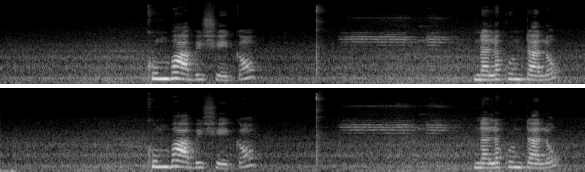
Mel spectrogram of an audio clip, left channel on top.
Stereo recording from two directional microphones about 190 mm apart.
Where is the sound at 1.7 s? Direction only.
20° left (ahead or behind).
